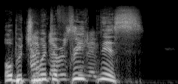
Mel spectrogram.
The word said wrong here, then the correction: Freaknik: It's Freaknik, not Freakness, which is a thank horse you.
